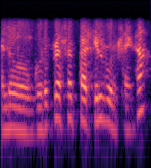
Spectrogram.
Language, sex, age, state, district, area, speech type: Marathi, male, 18-30, Maharashtra, Kolhapur, urban, conversation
